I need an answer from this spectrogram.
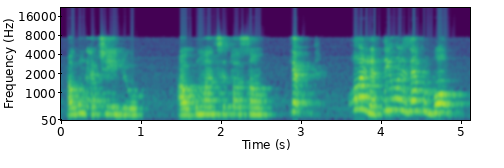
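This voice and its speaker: A woman with a fairly high voice gives relationship advice at a measured pace in a commented reading. She is expressive, full of rhetorical questions and acted-out quoted voices, and the recording sounds roomy and slightly dull with faint background noise.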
